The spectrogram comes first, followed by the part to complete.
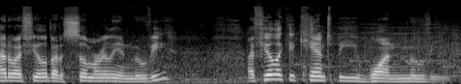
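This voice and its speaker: A man talks fairly quickly with a Canadian accent in an unremarkable speaking voice. His pitch is fairly high, with ordinary variation. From Canada, northern Ontario (North Bay). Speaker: live streamer. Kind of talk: casual chat. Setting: outdoors.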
